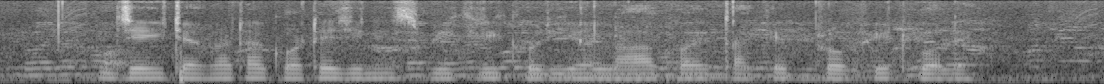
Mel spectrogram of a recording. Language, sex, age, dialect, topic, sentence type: Bengali, male, 18-24, Western, banking, statement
